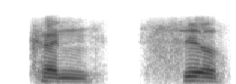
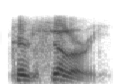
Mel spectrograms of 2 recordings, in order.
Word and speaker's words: consigliere: Today's word of the day is consillery. Consillery. Consillery is spelled C-O-N-S-I-G-L-I-E-R-E. Consillery. Consillery is a noun, and it means a counselor or an advisor.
